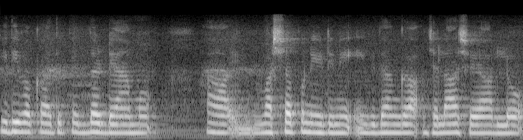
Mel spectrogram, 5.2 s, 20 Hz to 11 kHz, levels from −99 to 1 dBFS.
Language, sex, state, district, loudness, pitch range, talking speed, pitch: Telugu, female, Telangana, Nalgonda, -18 LUFS, 195-210 Hz, 125 wpm, 200 Hz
